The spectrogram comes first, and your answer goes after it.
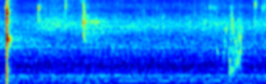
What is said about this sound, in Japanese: お酒いただいてます。乾杯。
